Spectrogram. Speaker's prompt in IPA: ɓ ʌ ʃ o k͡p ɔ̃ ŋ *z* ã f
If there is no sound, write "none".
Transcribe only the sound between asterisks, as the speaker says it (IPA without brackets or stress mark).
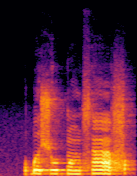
s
